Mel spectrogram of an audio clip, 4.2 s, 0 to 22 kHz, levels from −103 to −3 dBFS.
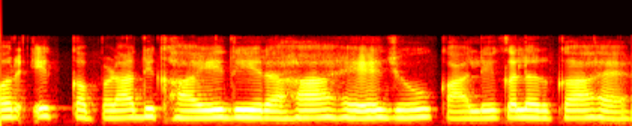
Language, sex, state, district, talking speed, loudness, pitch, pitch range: Hindi, female, Haryana, Rohtak, 170 wpm, -14 LUFS, 200 Hz, 195-205 Hz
